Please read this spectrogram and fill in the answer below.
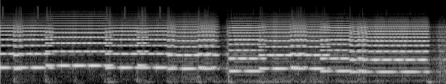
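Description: Casio SA-21 mini keyboard playing a melody of held single notes that step up and down between pitches, with a short break just past the halfway point and lower notes near the end. It is the instrumental phrase of a Hindi film song, played note by note as a lesson.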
